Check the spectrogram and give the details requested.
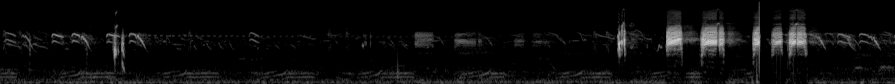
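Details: Black francolin bursting into a loud, harsh series of about five rasping notes late in the recording. Earlier there are only quiet chirps of small birds and a faint lower twitter.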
